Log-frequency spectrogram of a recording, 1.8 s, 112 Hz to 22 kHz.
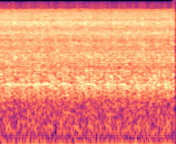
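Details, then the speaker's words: Donor Silverado 4.8 V8 (LS), about 400–425k km, sat all summer, idles with a steady, smooth low murmur and no knocks or ticks; notably quiet, healthy engine for its mileage, headed for a 1983 S10 swap. "quiet I don't know what else you want out of an engine for that mini cake"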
